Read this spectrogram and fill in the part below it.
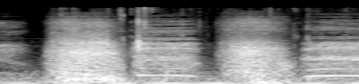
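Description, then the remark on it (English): Two forceful, breathy blows in a row, each a rush of air ending in a short voiced hum, with a brief pause between them: a person blowing breaths into a hole in a gelatin cube as mock CPR. “And I start breathing into the hole, that, like, because it left, like, a little trail.”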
